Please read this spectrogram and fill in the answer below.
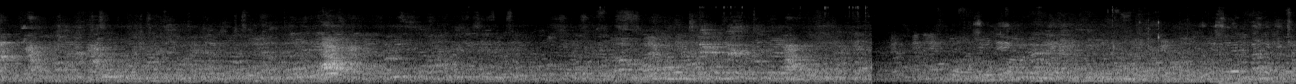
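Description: A dog barking a few times, the loudest bark about three seconds in, over the murmur of people talking in a large hall.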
